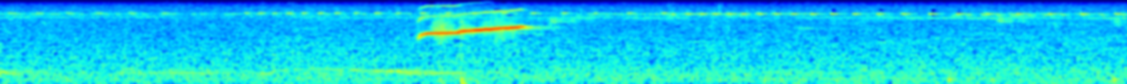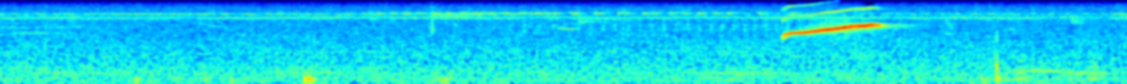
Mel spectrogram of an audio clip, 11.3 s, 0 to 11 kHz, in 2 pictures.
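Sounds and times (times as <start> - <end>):
Fuscous flycatcher Cnemotriccus fuscatus giving a rising whistled note: 2.1 - 2.7, 9.6 - 10.1.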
